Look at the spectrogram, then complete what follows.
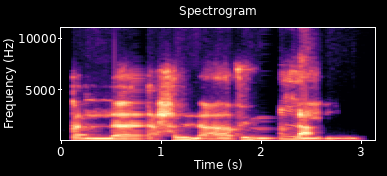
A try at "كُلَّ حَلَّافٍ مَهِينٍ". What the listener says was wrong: لا کلا نہیں، کلا كل حلاف.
